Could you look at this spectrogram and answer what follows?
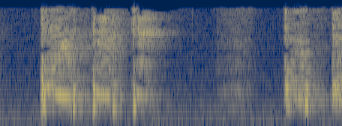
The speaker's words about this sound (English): excuse me a second, I've got this cough coming.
